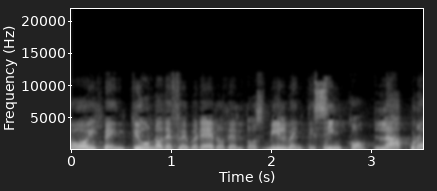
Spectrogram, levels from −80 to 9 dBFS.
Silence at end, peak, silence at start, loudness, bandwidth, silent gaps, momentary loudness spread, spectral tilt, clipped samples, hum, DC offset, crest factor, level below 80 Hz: 0 s; -6 dBFS; 0 s; -25 LUFS; 12.5 kHz; none; 8 LU; -3.5 dB/octave; under 0.1%; none; under 0.1%; 18 dB; -66 dBFS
